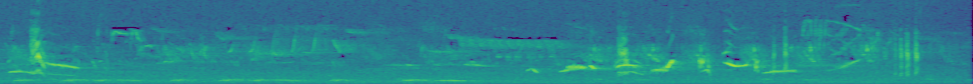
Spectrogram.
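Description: A European robin sings thin, high, wistful phrases of trills and sliding whistles, broken by short pauses, with a low murmur of another bird underneath.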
